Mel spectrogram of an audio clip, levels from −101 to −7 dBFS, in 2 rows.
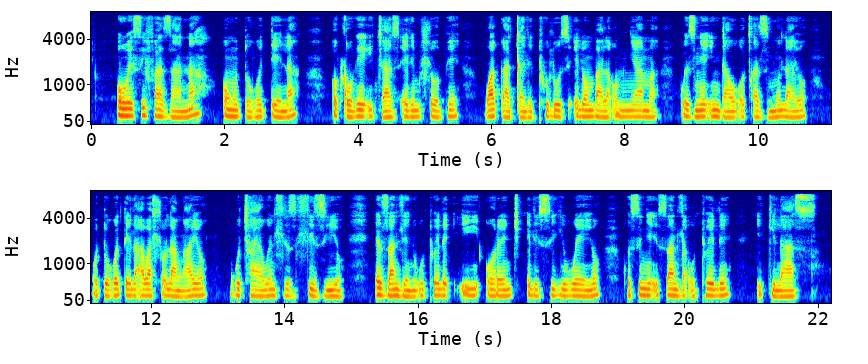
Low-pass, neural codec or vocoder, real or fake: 7.2 kHz; none; real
